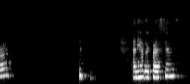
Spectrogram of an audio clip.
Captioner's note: chuckling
